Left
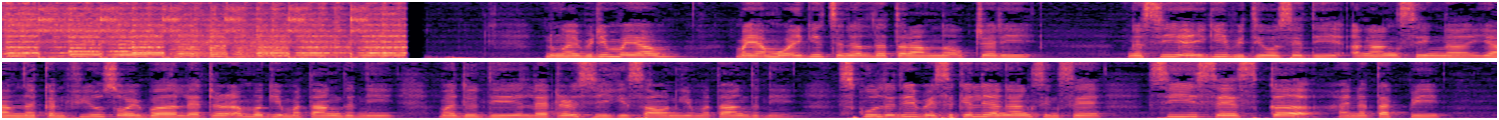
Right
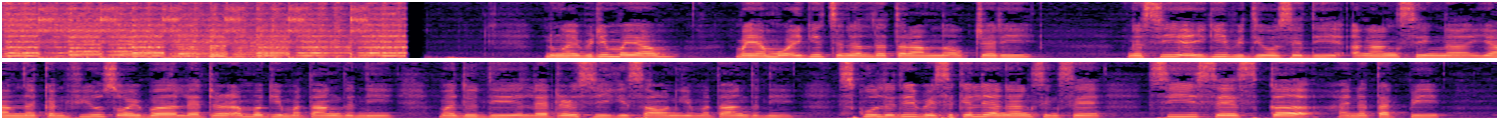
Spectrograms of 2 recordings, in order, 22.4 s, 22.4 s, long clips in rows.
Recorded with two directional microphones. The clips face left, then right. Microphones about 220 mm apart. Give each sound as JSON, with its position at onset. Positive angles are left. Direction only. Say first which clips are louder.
{"t": 0.3, "sound": "music", "louder": "even", "side_deg": 0}
{"t": 4.0, "sound": "speech", "louder": "right 4 dB", "side_deg": -40}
